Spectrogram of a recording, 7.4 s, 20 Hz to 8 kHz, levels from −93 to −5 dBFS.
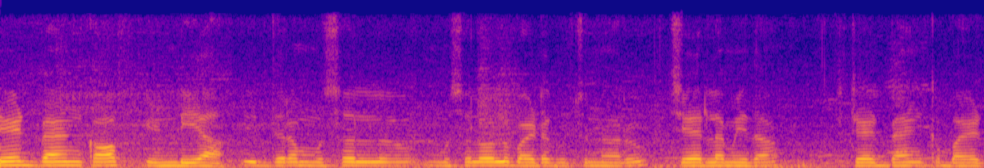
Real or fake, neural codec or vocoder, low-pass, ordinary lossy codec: real; none; 7.2 kHz; AAC, 48 kbps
